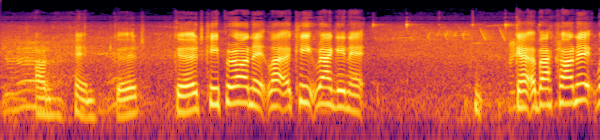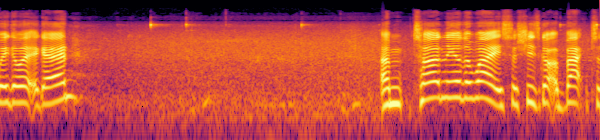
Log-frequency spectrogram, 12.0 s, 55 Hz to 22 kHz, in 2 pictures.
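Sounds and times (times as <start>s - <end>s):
outdoor background hiss: 0.0s - 12.0s
faint high ticks: 7.4s - 8.0s.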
